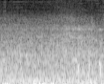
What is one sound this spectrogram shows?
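A scooter hums past close by.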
